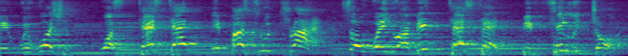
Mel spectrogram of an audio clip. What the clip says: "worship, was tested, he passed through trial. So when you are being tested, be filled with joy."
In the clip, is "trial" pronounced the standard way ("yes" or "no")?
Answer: yes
